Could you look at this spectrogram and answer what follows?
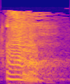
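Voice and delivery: high whiny "Oh!"; mock a schoolgirl groaning at a lesson; pupil's groan. Imitating pupil Tina groaning.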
